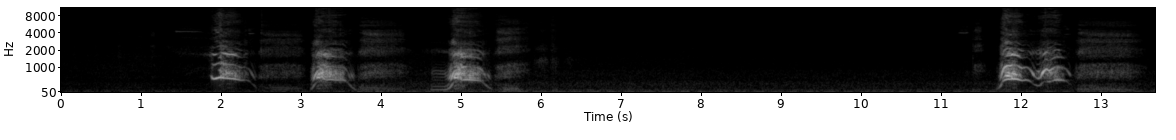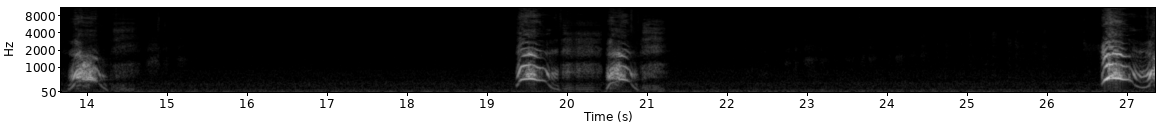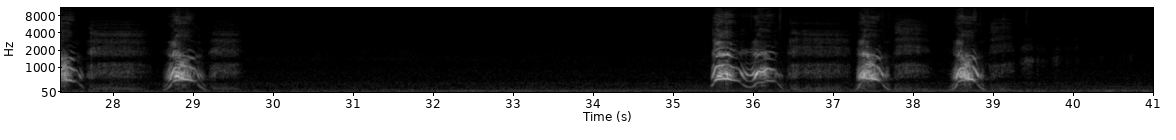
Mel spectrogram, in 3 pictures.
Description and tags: Old beagle mutt barking and whining
beagle, dog, bark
